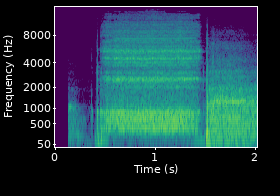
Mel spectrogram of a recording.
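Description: Darth Vader's mechanical respirator breathing: a long hissing inhale, then a sharp click about one and a half seconds in as the exhale begins.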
